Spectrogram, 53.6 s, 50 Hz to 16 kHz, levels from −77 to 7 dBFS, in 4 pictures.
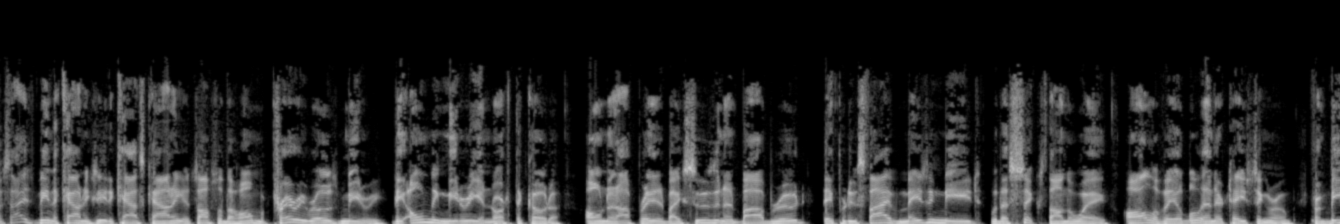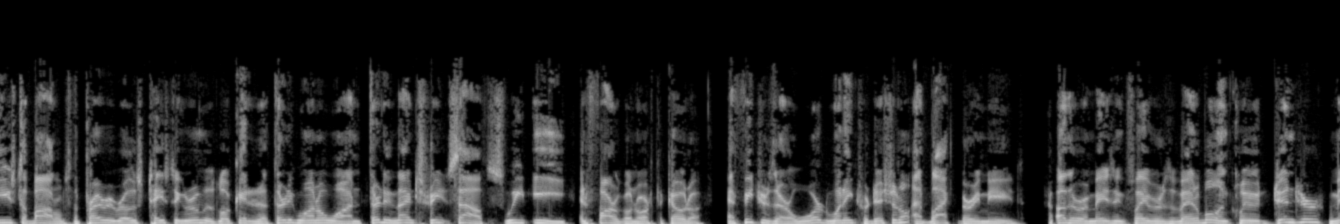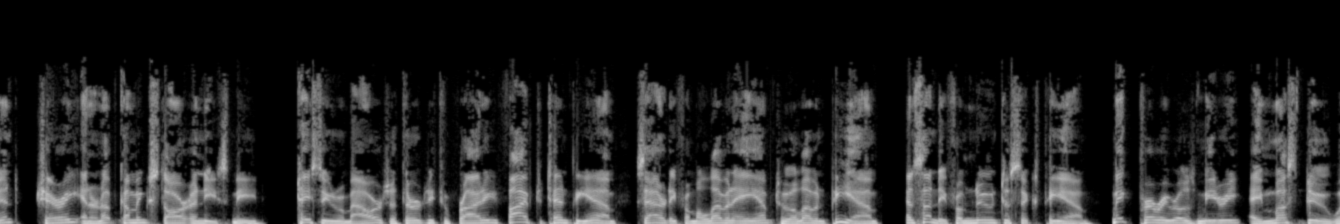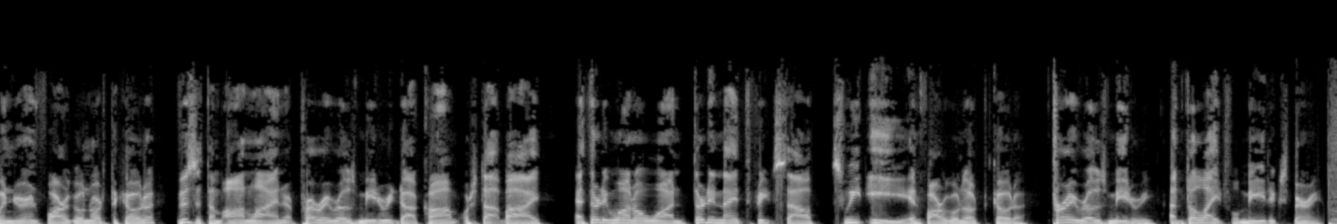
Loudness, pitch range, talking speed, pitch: -13 LUFS, 135-170 Hz, 175 wpm, 150 Hz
